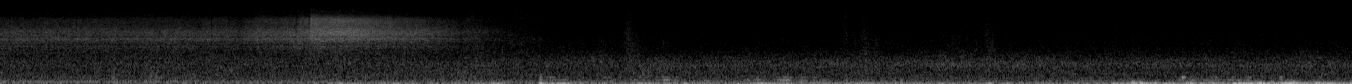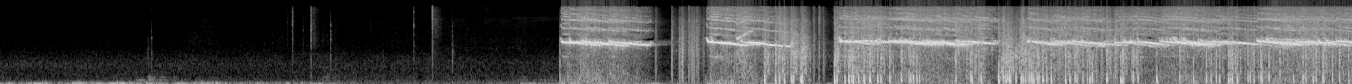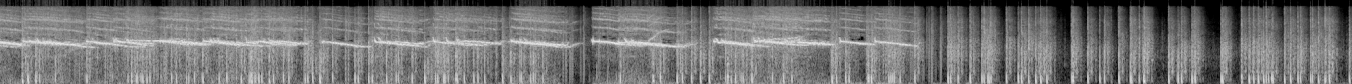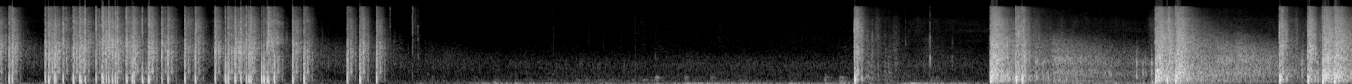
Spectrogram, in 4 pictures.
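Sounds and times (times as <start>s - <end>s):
falling firework whistles: 0.0s - 5.1s, 19.1s - 37.5s
rapid firework bangs: 19.2s - 44.5s, 49.1s - 49.6s, 50.4s - 54.0s.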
